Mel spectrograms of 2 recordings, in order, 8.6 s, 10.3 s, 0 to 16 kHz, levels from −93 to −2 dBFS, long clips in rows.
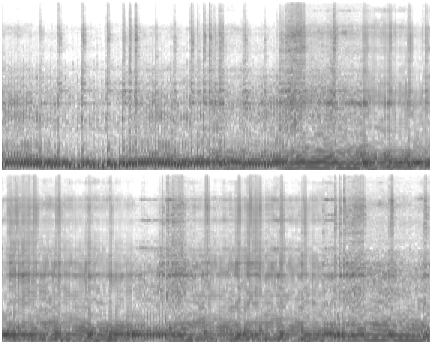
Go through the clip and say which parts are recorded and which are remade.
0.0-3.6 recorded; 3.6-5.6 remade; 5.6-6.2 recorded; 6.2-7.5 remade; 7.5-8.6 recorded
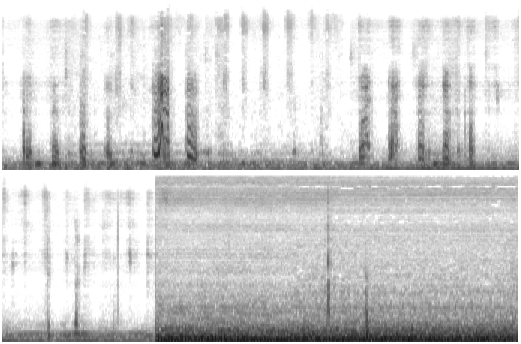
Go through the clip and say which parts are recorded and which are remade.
0.0-0.7 remade; 0.7-3.4 recorded; 3.4-8.1 remade; 8.1-10.3 recorded

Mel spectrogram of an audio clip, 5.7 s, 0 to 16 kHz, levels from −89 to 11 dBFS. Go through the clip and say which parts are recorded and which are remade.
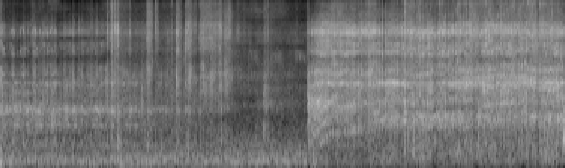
0.0-0.6 recorded; 0.6-4.0 remade; 4.0-5.7 recorded

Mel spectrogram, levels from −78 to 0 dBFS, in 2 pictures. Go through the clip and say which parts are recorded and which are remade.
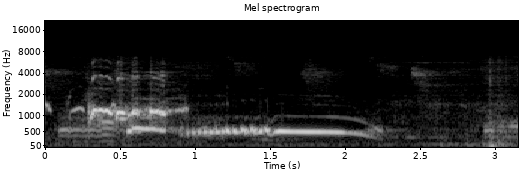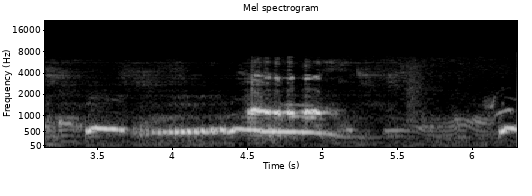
0.0-0.5 recorded; 0.5-1.2 remade; 1.2-2.3 recorded; 2.3-5.5 remade; 5.5-6.3 recorded

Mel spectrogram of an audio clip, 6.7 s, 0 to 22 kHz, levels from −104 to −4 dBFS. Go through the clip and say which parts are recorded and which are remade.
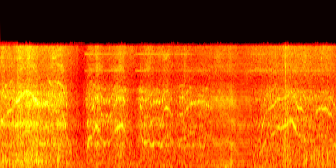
0.0-4.2 recorded; 4.2-5.0 remade; 5.0-6.7 recorded

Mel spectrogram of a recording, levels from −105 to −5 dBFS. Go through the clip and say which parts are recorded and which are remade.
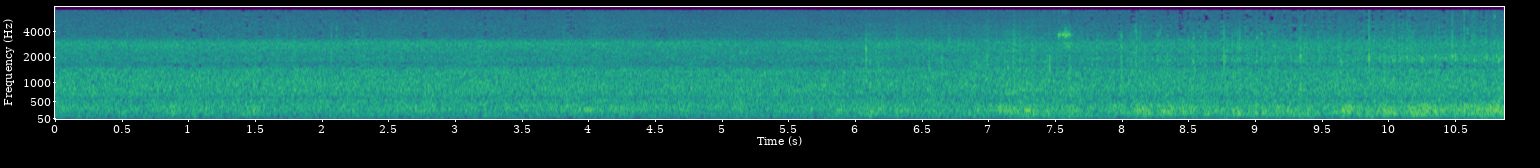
0.0-4.0 recorded; 4.0-7.7 remade; 7.7-10.9 recorded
